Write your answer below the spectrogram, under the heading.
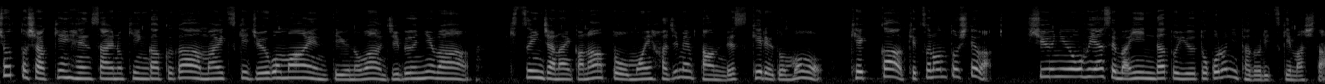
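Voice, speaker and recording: A woman's high-pitched voice moves at a moderate pace, its pitch varying in an ordinary way. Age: 30s. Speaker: personal finance vlogger. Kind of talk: personal video monologue. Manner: polite. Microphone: phone near.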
